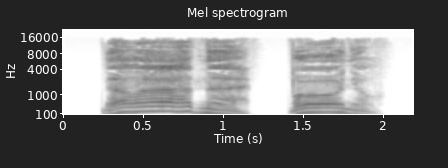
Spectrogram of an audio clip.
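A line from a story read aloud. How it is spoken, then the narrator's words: Plain. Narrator (Russian): сказал Пушкин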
